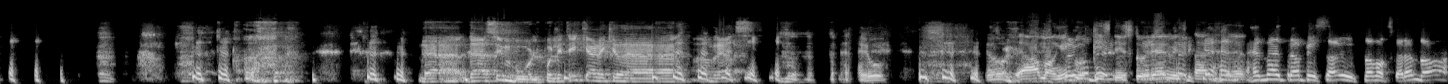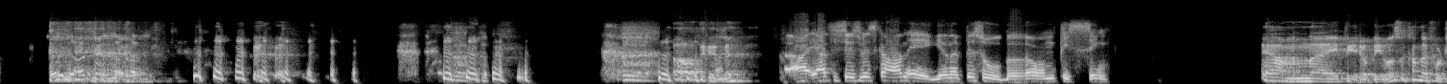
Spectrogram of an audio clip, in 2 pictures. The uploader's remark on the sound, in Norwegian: Vi er tilbake på norsk, denne gangen med god, gammel internettopptakslyd!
